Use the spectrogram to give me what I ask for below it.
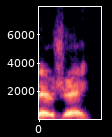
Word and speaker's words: Hergé: but the backstory of, am I saying it right, Hergé, the creator? Yep.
